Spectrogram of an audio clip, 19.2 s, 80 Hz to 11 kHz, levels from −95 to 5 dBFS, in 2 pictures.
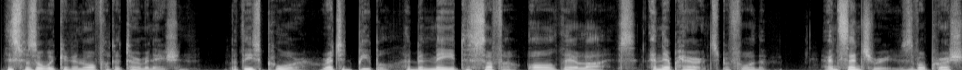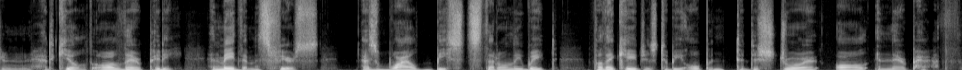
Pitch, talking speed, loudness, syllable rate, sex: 110 Hz, 180 wpm, -22 LUFS, 5.1 syllables/s, male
